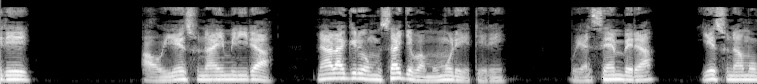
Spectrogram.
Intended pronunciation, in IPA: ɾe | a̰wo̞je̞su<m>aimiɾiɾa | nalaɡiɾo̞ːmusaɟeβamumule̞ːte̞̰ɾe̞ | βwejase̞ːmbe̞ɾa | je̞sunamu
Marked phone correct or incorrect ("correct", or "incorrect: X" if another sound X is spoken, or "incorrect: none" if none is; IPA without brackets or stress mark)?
incorrect: n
